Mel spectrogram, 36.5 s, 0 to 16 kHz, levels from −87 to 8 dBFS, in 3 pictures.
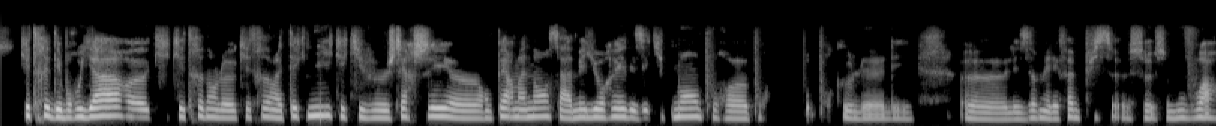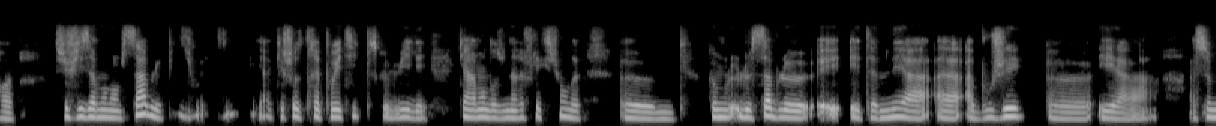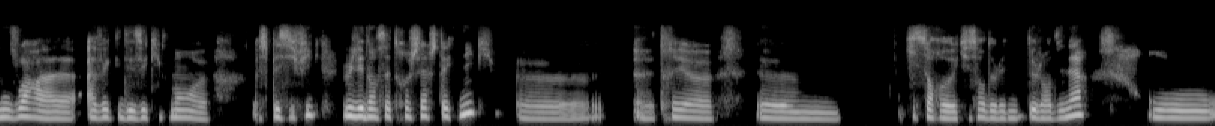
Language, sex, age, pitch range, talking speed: French, female, 20-39, 165-205 Hz, 185 wpm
